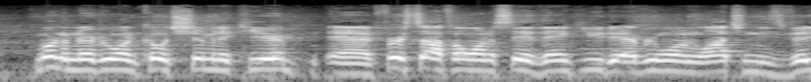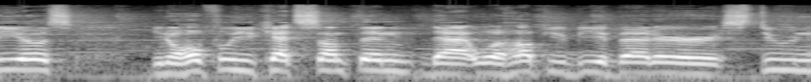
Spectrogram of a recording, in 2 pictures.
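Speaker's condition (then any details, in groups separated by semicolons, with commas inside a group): No condition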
